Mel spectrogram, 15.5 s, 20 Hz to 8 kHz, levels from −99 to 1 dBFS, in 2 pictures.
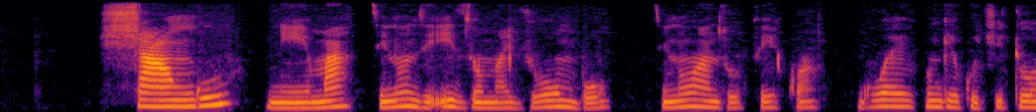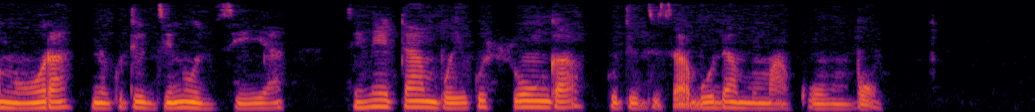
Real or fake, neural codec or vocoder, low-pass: real; none; 7.2 kHz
